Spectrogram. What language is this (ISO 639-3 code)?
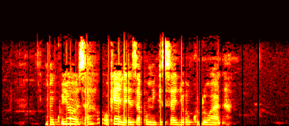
lug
